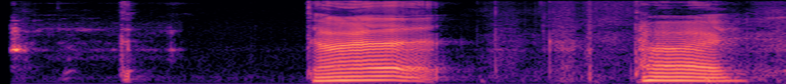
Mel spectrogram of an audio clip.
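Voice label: "typhoon", Mandarin; tai2feng1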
